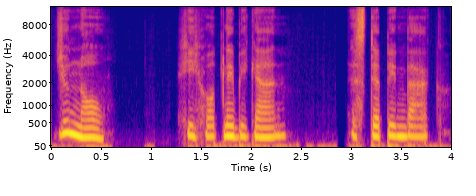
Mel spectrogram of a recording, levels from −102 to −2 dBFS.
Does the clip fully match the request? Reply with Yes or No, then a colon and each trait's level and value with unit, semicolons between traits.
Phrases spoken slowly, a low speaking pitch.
No: slow, 105 wpm; high, 210 Hz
